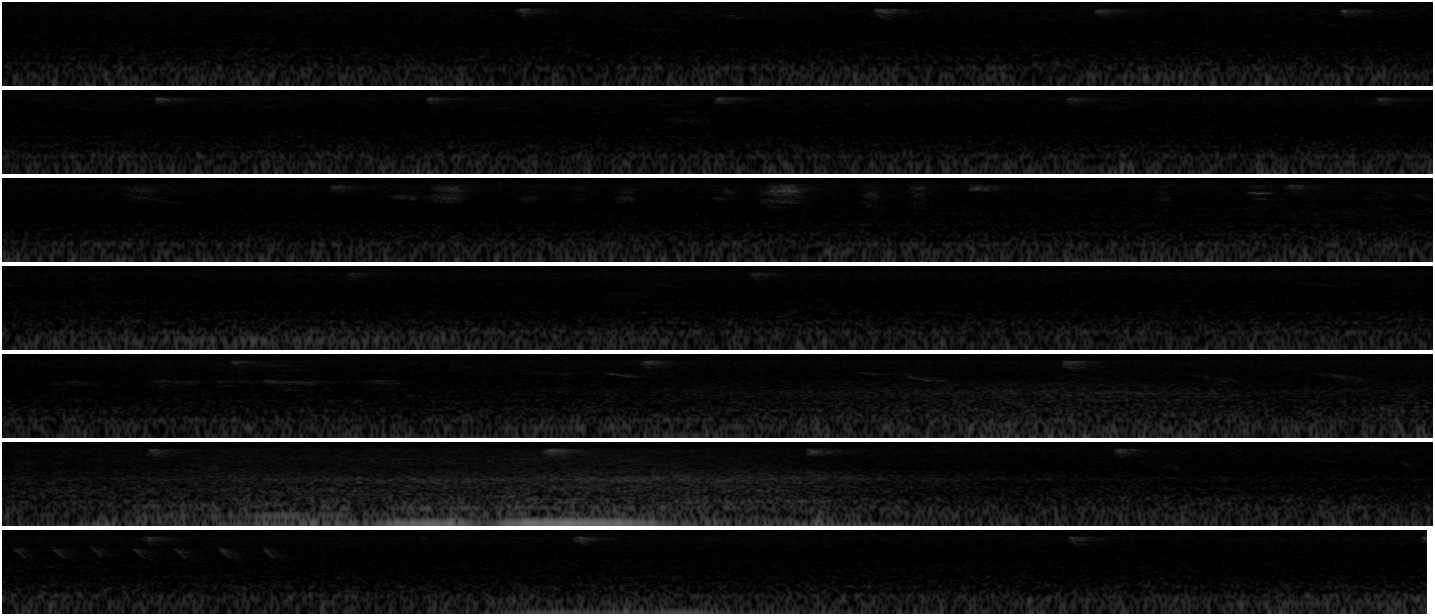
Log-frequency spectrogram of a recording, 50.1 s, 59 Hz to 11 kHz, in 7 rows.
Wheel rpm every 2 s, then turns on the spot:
0, 0, 0, 0, 0, 0, 0, 0, 0, 0, 0, 0, 0, 0, 0, 0, 0, 0, 0, 0, 0, 0, 0, 0, 0.
none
